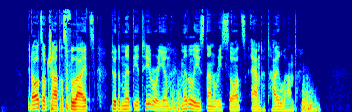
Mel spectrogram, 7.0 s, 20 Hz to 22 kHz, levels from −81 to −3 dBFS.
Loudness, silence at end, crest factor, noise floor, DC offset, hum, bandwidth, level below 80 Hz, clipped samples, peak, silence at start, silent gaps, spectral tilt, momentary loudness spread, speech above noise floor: -20 LUFS; 0.65 s; 20 dB; -67 dBFS; under 0.1%; none; 16.5 kHz; -52 dBFS; under 0.1%; 0 dBFS; 0.55 s; none; -5 dB/octave; 12 LU; 48 dB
